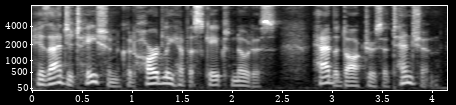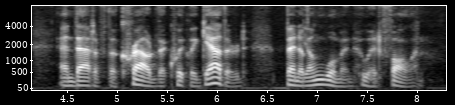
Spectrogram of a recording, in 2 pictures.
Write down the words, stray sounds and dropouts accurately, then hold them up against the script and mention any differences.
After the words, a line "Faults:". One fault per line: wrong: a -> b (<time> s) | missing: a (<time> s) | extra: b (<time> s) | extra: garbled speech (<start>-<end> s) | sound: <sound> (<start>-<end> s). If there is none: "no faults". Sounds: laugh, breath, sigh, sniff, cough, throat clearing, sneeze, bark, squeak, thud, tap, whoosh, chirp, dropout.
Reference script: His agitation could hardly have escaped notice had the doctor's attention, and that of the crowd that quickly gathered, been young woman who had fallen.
His agitation could hardly have escaped notice had the doctor's attention, and that of the crowd that quickly gathered, been young woman who had fallen.
Faults:
no faults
